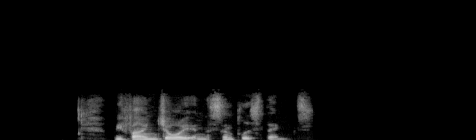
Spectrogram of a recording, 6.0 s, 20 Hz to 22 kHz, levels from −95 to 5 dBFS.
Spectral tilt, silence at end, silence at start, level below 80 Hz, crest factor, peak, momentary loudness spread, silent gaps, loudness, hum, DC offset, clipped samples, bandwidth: -6 dB/octave; 2.1 s; 1.45 s; -66 dBFS; 24 dB; -6 dBFS; 18 LU; none; -26 LUFS; none; under 0.1%; under 0.1%; 7.6 kHz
